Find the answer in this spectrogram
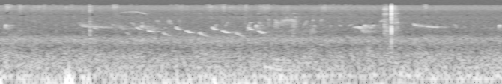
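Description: Wild birds singing: a run of quick, falling chirps between about one and three seconds in, with a few scattered calls later, over a low steady background rumble.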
